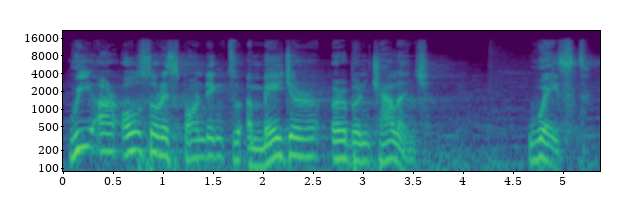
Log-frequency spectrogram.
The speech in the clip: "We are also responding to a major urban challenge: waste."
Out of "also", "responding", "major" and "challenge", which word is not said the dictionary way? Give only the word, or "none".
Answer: none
